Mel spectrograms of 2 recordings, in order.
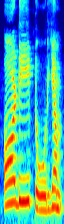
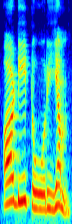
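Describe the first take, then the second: The two takes are said the same way.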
